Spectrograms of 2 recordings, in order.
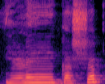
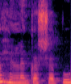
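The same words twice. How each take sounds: First: हिरण्यकश्यप ending on a bare p, no final u; wrong form read out. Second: हिरण्यकश्यपु with a clear final u, kash-ya-pu; correct form said. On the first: Teacher reads the misspelt name हिरण्यकश्यप with no final u. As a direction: stop हिरण्यकश्यप dead on the p. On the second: Teacher gives the correct name हिरण्यकश्यपु ending in pu. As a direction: finish हिरण्यकश्यपु on an audible pu. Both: Shown as a demonstration. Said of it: "हिरण्यकश्यप नहीं होगा".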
